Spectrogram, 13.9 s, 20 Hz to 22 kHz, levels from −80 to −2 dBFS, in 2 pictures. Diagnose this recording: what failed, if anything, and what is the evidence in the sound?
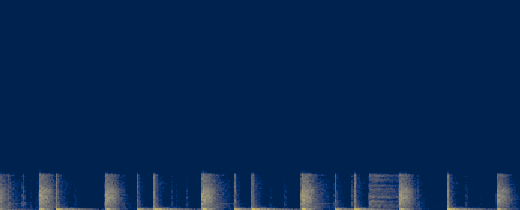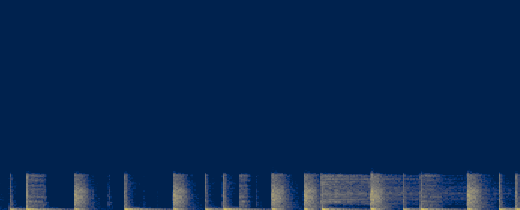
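Nothing stood out on listening to this music; it carries the band-limited sound expected of a call path, with little above 8 kHz.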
